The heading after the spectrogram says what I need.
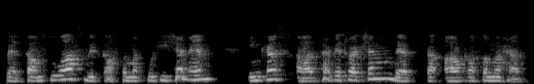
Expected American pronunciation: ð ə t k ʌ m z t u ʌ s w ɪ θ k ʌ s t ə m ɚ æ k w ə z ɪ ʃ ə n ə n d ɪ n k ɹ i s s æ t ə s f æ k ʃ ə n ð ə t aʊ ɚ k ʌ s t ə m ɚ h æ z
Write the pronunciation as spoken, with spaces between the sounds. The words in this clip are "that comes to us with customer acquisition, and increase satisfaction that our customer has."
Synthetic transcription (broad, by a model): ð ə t k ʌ m s t u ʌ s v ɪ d k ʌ s t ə m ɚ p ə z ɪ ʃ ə n ə n d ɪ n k ɹ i s s æ t ə s f æ k ʃ ə n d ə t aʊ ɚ k ʌ s t ə m ɚ h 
